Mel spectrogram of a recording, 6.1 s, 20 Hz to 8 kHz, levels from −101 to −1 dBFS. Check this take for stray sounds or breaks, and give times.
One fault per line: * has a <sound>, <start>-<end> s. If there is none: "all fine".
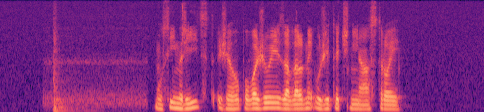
* has a thud, 0.7-1.4 s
